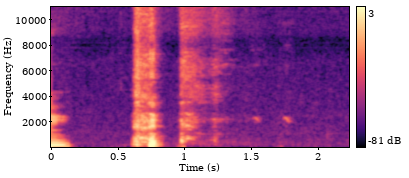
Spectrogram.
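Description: A man's short, breathy laugh: one quick burst about half a second in and a fainter one just after.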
